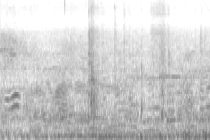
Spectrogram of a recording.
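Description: Background chatter of onlookers' voices, with one short, sharp knock about a second in.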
